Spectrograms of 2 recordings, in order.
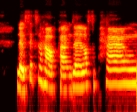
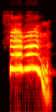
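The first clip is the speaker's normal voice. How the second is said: indignant disbelief; 13 semitones higher, 4 dB louder than usual. Real, not acted. Disbelief at seven points.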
